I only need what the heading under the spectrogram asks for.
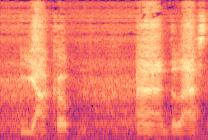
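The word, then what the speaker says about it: Jakob: name really pronounced so my first name is pronounced yakob and the last name is a little bit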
